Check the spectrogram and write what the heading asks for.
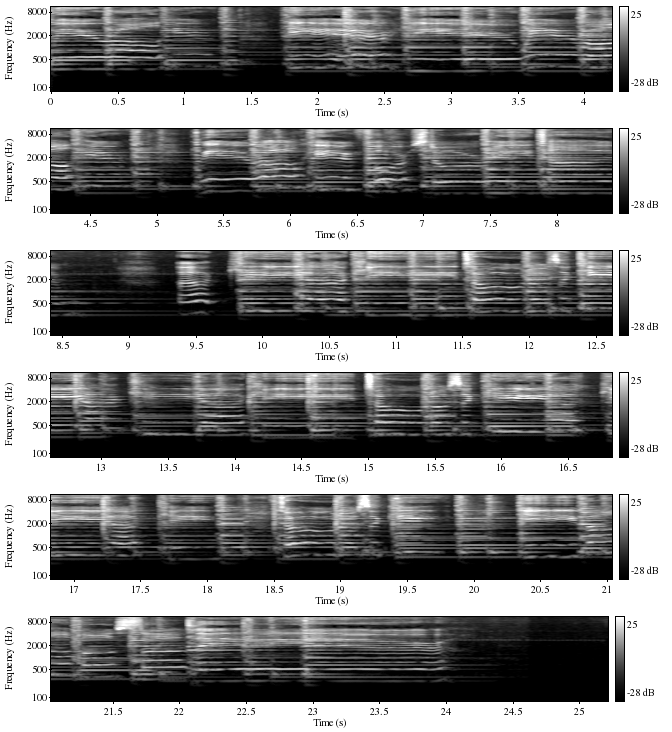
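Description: Ukulele strummed in a steady rhythm, accompanying a woman singing a children's welcome song, with a short break about nine seconds in.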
